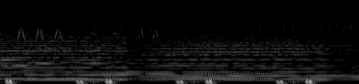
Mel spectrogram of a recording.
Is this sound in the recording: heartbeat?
yes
